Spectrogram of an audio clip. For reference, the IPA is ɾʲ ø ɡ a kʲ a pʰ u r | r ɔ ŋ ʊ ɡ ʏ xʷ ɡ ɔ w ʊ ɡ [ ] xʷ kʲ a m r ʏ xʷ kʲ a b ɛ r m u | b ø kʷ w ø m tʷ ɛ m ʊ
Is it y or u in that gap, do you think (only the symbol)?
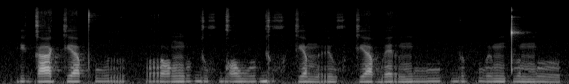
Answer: y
